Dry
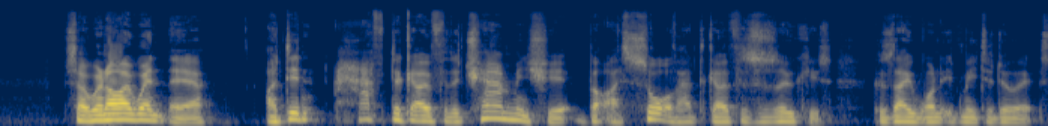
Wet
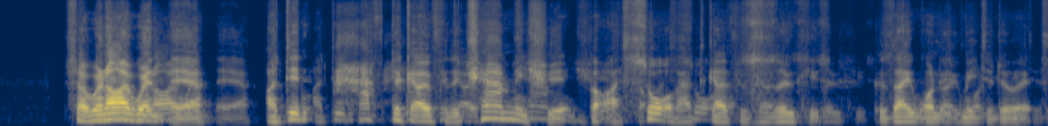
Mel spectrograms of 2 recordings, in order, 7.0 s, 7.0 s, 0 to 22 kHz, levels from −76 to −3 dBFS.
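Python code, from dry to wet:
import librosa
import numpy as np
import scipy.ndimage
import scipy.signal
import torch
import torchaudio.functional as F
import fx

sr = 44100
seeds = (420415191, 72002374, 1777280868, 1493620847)

p1 = scipy.ndimage.median_filter(x, 9, mode='constant')
p2 = fx.riaa(p1, sr, side='recording')
p3 = p2 + fx.echo_single(p2, sr, ms=309, db=-13.5, dry=0)
y = fx.record_warp(p3, sr, rpm=45.0, depth_cents=100.0)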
